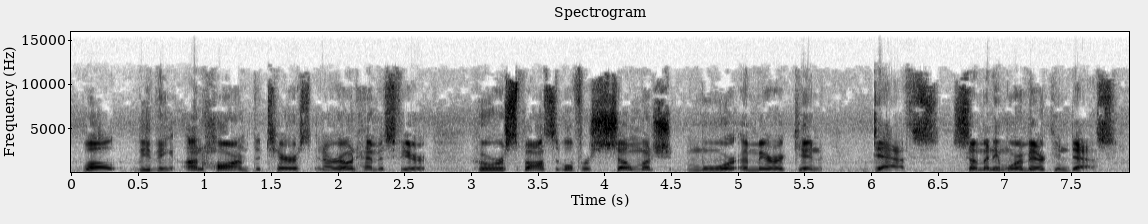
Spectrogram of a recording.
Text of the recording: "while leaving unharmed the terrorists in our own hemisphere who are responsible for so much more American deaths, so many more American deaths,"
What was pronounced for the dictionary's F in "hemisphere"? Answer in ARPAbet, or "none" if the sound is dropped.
F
